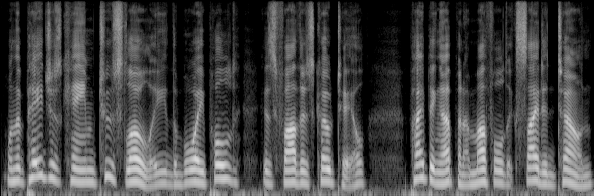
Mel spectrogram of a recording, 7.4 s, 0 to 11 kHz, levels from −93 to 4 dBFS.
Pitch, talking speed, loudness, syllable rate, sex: 155 Hz, 160 wpm, -19 LUFS, 4.3 syllables/s, male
